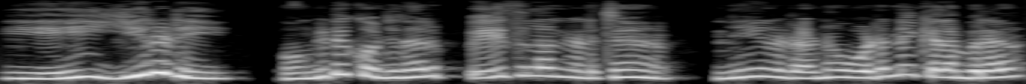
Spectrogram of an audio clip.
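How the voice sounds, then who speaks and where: A woman's voice: fairly high pitch, quick pace, dry recording, dull audio, lightly acted. A woman voicing a teasing young man in a cartoon who banters with amusement. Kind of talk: animated cartoon voice acting.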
